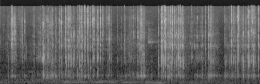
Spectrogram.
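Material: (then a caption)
Plastic. Fingertips and nails scratch and rub the dense, flexible plastic bristles of a small, palm-sized pink and purple plastic detangling hairbrush with a hollow shell body. The result is a continuous run of dry, crinkling, crunchy scratches with bright high-end texture and brief quieter pauses between bursts.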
